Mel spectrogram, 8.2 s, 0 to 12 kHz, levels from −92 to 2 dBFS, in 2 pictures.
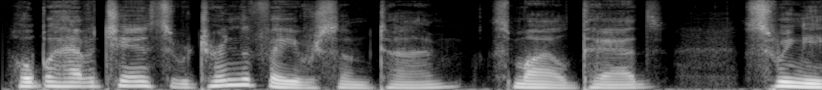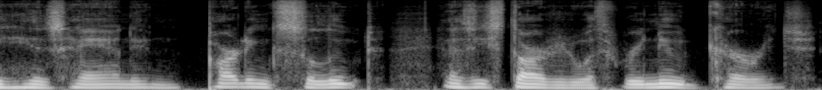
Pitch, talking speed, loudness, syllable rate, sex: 125 Hz, 180 wpm, -19 LUFS, 5.2 syllables/s, male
